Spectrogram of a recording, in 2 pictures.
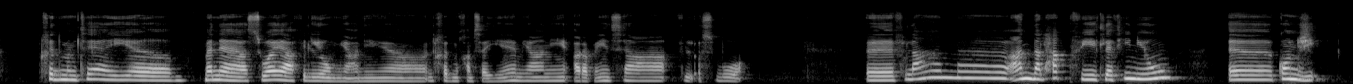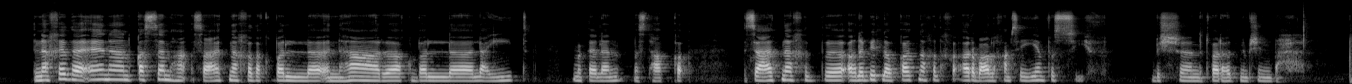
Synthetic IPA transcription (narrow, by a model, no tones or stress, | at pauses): lxɪd̪mamt̪ʰaːʕi | manːaswaːjaʕfiljoːmjaʕninxʊd̪muxamsʔajːæːmjaʕniʔɑɾˤbʕiːnsaːʕafilʔʊsbuːʕ | filʕaːmʕɪnd̪nalħɑqːfit̪alæːθiːnjoːm | kʊnʒi | næxʊðhæʔæːnænqɑsːɪmɦæsaːʕaːt̪næːxʊðqɑbælɪnːɦɑːɾˤqɑbællʕiːd̪̥ | mɪθælænːɪst̪ħɑqːɑ | saːʕaːt̪næːxʊðʔaɣlæbɪjːæt̪lʔawqɑːt̪næːxʊðʔɑɾˤbaʕawɪlæxamsʔajːæːmfisˤːiːf | bæːʃnɪt̪fɑrˤːhad̪nɪmʃinbaħhæ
